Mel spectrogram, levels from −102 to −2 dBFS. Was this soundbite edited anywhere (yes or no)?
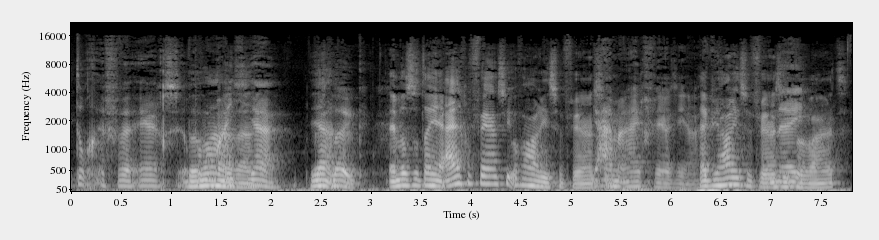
no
